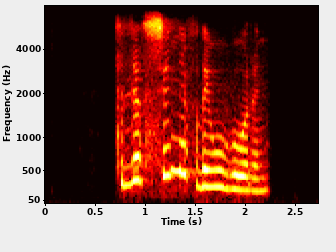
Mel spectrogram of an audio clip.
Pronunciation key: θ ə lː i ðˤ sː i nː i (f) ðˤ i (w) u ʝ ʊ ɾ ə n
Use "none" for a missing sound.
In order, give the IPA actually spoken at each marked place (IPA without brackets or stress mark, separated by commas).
f, w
